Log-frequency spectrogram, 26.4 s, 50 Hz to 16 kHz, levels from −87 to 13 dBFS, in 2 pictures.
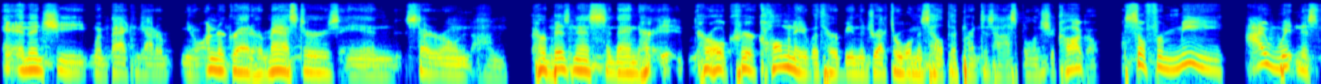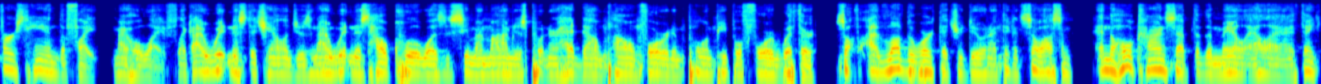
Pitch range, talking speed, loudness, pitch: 100-130 Hz, 235 wpm, -22 LUFS, 110 Hz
